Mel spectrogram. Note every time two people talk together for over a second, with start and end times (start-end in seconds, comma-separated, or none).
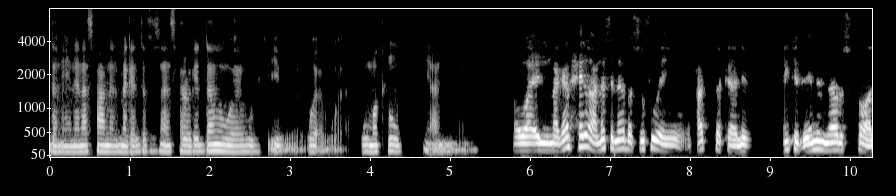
none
